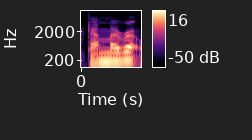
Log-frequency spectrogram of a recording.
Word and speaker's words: camera: Camera o... – Camera. – Camera. – Camera. – Eso es, camera. – Camera. – Dos sílabas, ¿eh? Solo.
